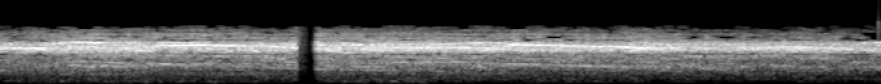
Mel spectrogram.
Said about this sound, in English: The crowd is going wild, ladies and gentlemen. And so am I.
